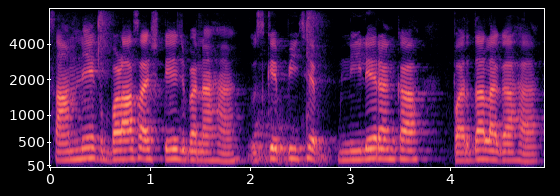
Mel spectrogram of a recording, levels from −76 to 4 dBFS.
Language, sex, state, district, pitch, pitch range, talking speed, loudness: Hindi, male, Jharkhand, Garhwa, 170 Hz, 155-180 Hz, 180 wpm, -18 LUFS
